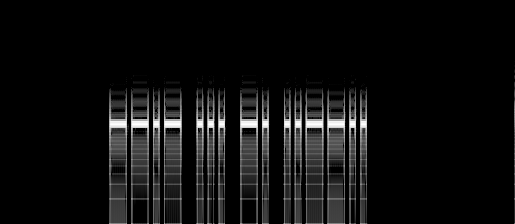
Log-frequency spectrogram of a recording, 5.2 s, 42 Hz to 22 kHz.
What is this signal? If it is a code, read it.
Morse code, heard as a keyed tone, about 22 wpm, 700 Hz. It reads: QSN?
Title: Q-Codes 22wpm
